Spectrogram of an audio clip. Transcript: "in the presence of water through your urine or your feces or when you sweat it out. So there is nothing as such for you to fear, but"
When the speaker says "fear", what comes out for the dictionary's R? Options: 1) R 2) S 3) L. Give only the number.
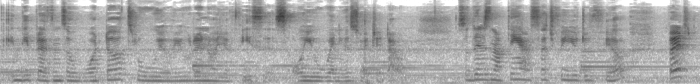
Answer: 3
